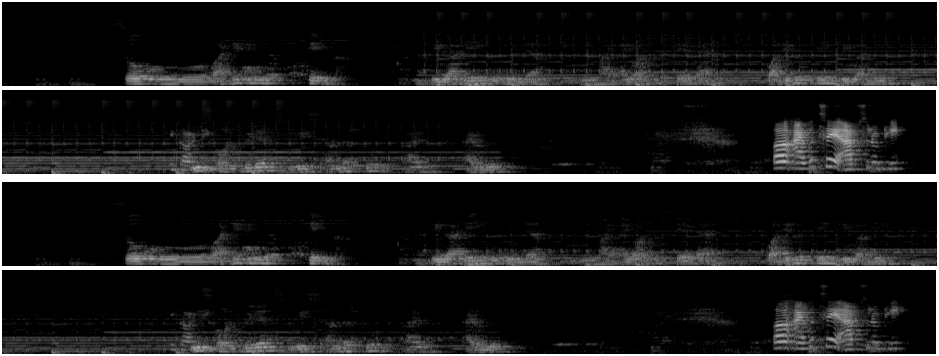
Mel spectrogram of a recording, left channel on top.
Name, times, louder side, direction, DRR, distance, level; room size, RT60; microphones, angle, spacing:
voice 1, 1.1-3.5 4.0-7.2 7.6-9.0 11.2-13.7 13.9-14.5 14.8-15.0 15.8-16.0, right 1 dB, ahead, 1.4 m, -38 dB
sound 1, 4.1-14.5, left 3 dB, 30° left, 0.5 m, -48 dB
voice 2, 11.0-11.5 16.1-16.7 17.1-18.3, left 5 dB, 90° left, 0.9 m, -28 dB
9.5 x 4.2 x 3.8 m
head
